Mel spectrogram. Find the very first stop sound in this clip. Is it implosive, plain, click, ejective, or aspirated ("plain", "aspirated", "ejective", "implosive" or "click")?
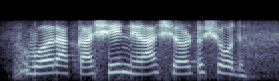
plain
